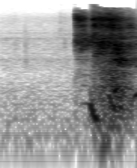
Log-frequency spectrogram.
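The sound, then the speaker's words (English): A single sharp, loud sneeze bursts out after a brief quiet moment, with a breathy, hissing release that carries to the end. “… had to sneeze. You get to hear it live.”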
